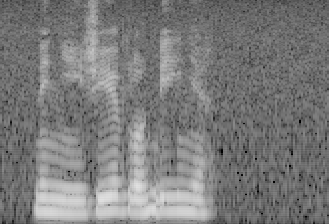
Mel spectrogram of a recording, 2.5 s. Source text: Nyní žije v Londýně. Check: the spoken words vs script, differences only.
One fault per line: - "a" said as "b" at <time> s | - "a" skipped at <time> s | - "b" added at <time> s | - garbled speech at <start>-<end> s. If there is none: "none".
none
